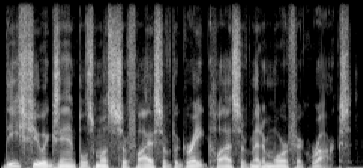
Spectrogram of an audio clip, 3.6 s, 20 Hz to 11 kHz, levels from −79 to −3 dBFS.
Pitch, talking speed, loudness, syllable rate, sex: 100 Hz, 200 wpm, -16 LUFS, 5.8 syllables/s, male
